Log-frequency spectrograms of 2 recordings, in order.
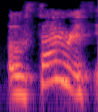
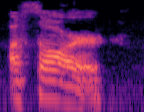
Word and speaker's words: Osiris: Osiris isn't the original pronunciation. Speaking of pronunciations, that was the Greeks westernizing him. The original pronunciations were believed to be closer to Asar, or Asar, or Osir, or Wisar. Usar or Usire.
